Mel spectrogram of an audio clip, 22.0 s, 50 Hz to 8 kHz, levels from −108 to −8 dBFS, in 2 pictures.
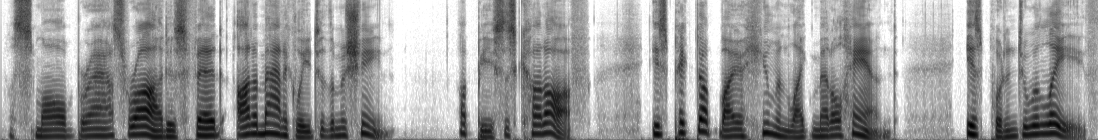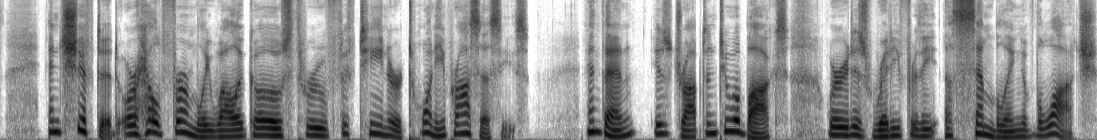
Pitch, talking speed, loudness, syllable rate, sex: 160 Hz, 160 wpm, -19 LUFS, 4.7 syllables/s, male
